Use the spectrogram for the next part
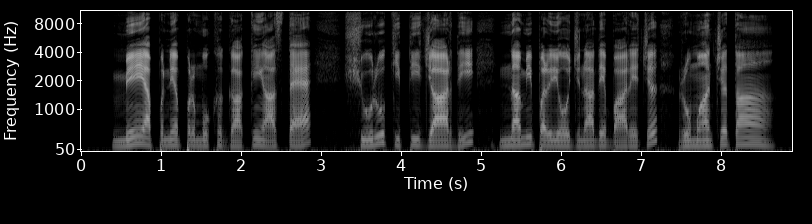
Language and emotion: Dogri, happy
